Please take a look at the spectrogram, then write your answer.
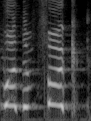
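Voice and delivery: very high, loud squeaked disbelief; incredulous squeal. Retold or imitated. Owner stunned by neighbor's order, high incredulous squeal. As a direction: squeak it out in comic shock.

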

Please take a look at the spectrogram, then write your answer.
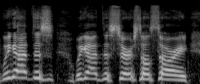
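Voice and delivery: high, loud hurried placating; nervous high voices. Acted. Frightened vendors placating the big orc, high and loud. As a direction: back off fast, eager to please. Cowed gentlemen backing off.

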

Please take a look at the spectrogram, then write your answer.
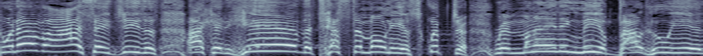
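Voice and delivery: rising call and response; preaching at full force. Real, not acted. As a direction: whip the church up.

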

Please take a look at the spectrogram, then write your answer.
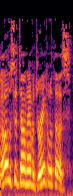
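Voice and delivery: put-on high, cheery drunk invite; imitating rowdy Irish drinkers.

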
